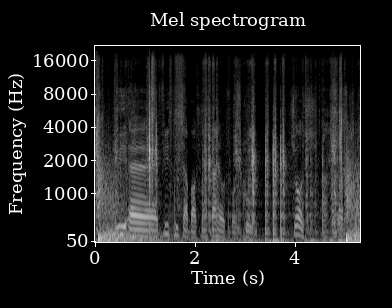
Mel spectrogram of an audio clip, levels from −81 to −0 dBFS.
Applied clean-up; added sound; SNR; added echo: none; Writing + Explosion; -5 dB; none.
